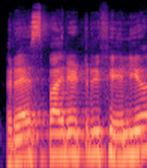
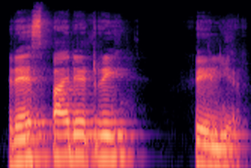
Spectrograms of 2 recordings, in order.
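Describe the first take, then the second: First: Said in the usual way. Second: Lower, measured repeat with a pause between words. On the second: Shown as a demonstration. Teacher repeating the key complication for students, measured dictation. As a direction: say "respiratory", pause, then let "failure" drop low.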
